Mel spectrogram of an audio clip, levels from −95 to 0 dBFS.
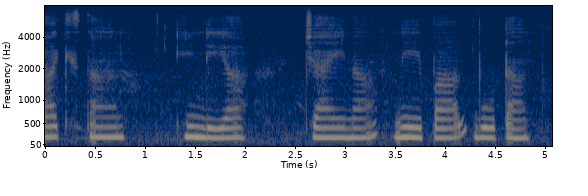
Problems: constant background noise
